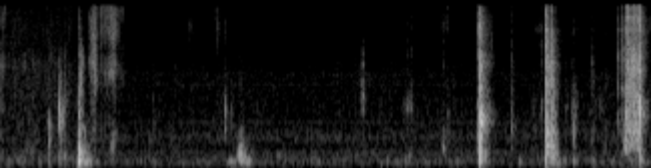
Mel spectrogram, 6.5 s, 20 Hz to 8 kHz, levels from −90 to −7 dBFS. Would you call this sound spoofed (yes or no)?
no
